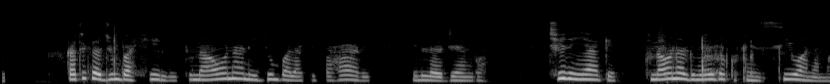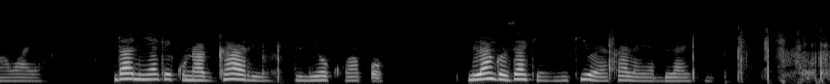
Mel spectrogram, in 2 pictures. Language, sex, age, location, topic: Swahili, female, 25-35, Mombasa, government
